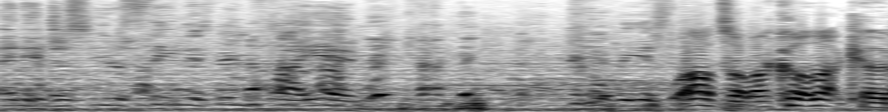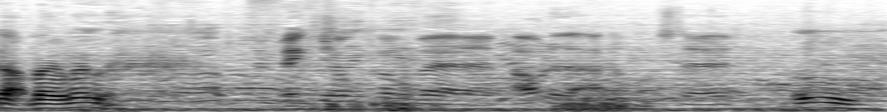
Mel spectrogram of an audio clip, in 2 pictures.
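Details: Adult man speaking outdoors; ordinary speech.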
